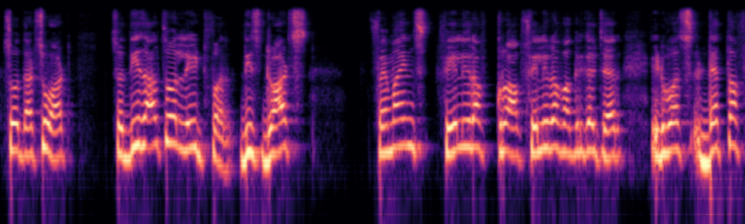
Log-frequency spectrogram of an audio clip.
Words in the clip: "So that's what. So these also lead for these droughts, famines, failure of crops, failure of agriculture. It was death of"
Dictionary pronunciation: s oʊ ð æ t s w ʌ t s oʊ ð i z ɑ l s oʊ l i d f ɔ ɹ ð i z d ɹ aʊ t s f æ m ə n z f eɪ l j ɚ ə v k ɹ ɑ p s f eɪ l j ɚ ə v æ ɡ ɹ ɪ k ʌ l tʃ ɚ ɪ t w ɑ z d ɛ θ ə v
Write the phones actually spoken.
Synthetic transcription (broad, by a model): s oʊ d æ t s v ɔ t s oʊ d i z ɑ l s oʊ l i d f ɔ ɹ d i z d ɹ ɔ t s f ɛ m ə n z f eɪ l j ɚ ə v k ɹ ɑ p f eɪ l j ɚ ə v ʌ ɡ ɹ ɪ k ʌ l tʃ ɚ ɪ t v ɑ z d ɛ t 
